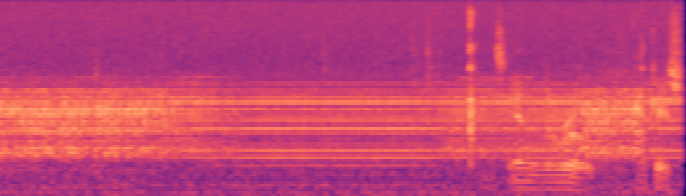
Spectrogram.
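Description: A loud, steady low buzz drowns the speaker output and holds constant while tuning; the set has a mains hum.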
